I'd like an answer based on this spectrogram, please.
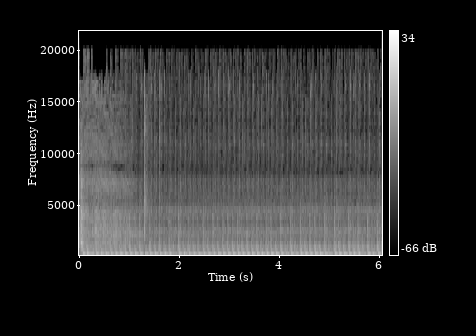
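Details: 1997 Honda 300EX single-cylinder after oil change (about 1 3/4 refilled): thumps along at an even, steady idle of about three and a half beats a second, no knocking or rattles; running fine.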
